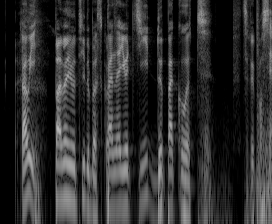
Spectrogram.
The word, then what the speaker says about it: Panayotis: Alors, ta bio Panayotis.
